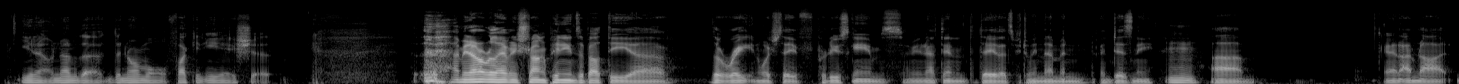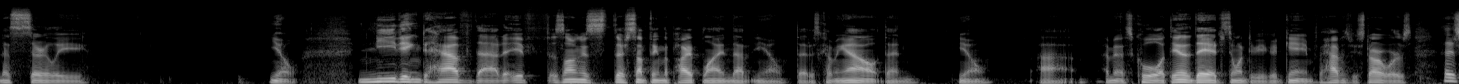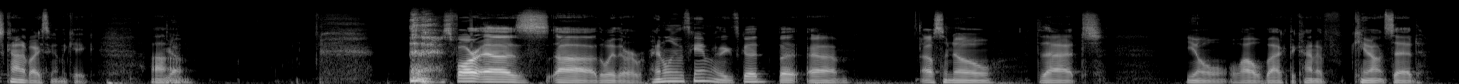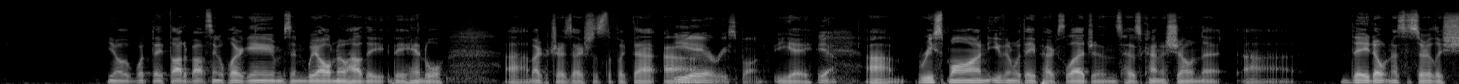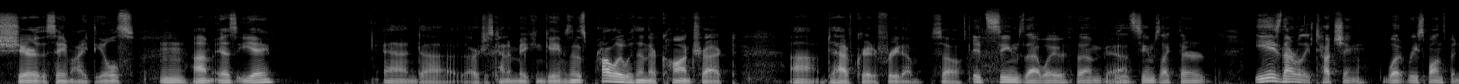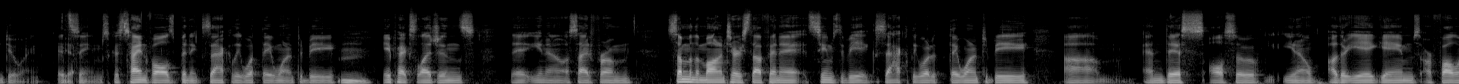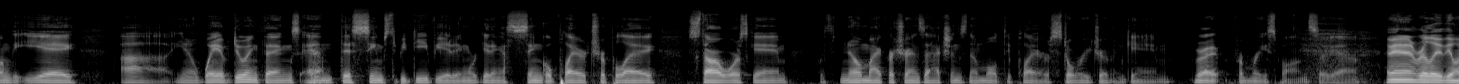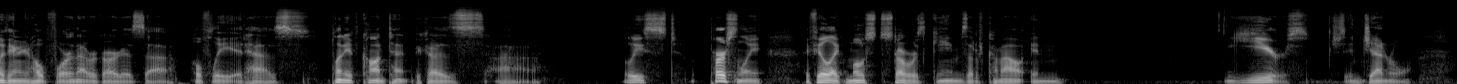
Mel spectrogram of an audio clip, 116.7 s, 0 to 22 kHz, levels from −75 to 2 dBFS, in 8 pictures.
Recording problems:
none

